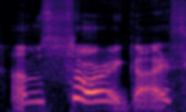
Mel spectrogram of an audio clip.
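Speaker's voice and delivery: apologizing through tears; choked up. Real, not acted. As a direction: overcome and breaking off. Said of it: "very emotional".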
